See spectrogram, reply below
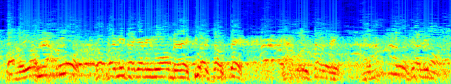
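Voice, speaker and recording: A man preaching a fervent Pentecostal sermon, swinging between slow drawn-out emphasis and quick bursts. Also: very high-pitched, lively intonation, over a noisy crowd, heavy background noise. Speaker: evangelist preacher. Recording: tinny lo-fi recording in a reverberant hall.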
